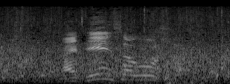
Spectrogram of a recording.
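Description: A shallow river flowing, a steady rushing hiss, with a voice speaking briefly about a second in.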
